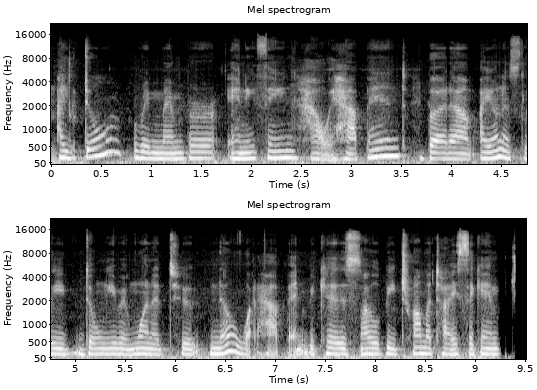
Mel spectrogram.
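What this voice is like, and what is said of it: Odd foreign accent. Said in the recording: “She has an odd little accent there.”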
